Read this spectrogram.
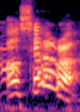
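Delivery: high, loud exclamation; surprised greeting. Acted. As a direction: cry out at seeing an old friend. Greets long-unseen friend.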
